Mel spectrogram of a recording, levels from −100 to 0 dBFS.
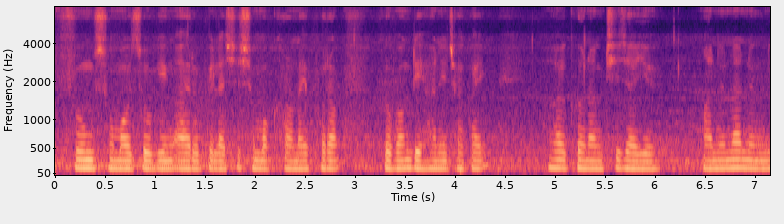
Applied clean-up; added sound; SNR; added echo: none; none; none; none.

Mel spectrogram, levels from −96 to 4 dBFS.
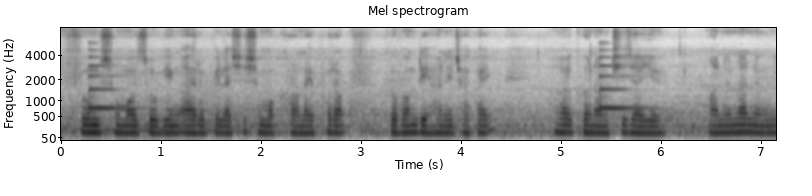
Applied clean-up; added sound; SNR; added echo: none; Piano; 7 dB; none.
